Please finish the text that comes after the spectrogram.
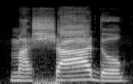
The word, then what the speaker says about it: masyadong: Masyadong means a lot. So the S-Y-A is a sha sound.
